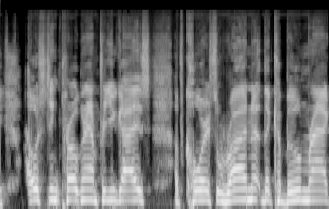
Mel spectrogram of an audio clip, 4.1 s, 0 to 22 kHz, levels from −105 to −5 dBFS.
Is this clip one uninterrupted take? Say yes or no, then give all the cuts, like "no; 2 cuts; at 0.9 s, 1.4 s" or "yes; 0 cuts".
yes; 0 cuts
